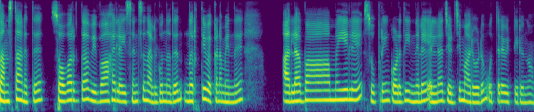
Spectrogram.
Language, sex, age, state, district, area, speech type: Malayalam, female, 45-60, Kerala, Kozhikode, urban, read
